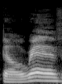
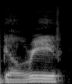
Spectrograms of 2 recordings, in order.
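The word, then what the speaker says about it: Belle Reve: So Lex is at Belle Rev, although they keep saying Belle Reeve. I will try not to pronounce it that way.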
